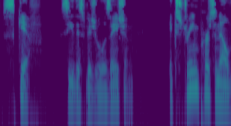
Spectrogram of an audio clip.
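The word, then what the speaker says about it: SCIF: Personnel working from a skiff sensitive compartmented information facility pronounced skiff see this visualization extreme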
